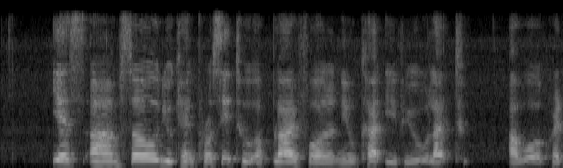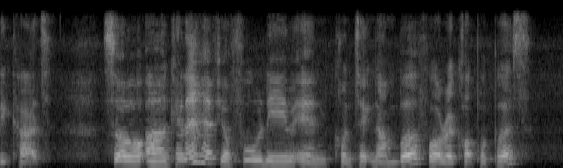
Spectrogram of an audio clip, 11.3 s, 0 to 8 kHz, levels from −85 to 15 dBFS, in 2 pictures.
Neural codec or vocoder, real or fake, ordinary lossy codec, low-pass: none; real; none; 7.2 kHz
